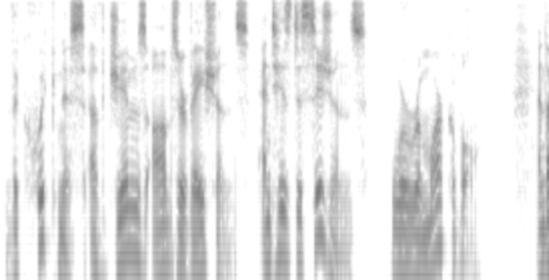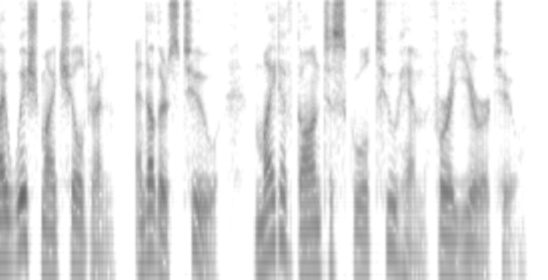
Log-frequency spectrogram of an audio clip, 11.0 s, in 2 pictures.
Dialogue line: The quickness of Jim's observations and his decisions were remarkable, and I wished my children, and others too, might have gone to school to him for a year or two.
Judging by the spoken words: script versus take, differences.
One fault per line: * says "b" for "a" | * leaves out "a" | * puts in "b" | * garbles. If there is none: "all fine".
* says "wish" for "wished"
